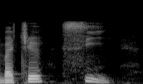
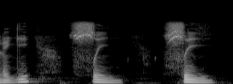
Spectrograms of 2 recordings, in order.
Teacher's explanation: Satu lagi di kalimah ini, sirata ini, perhatikan yang pertama ini adalah huruf sad. Okey, huruf sad ini dia berbeza dengan sin. Dia tebal. Jadi kalau sin baris bawah kita akan baca si.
